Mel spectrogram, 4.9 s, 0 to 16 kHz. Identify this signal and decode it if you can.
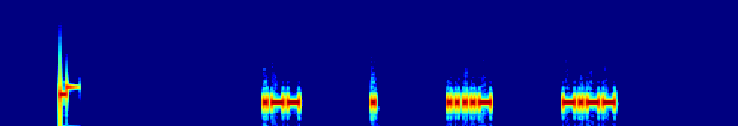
Morse code, heard as a keyed tone, about 42 wpm, spaced as for 15 wpm, 700 Hz. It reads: WE4Y
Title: USA Call Signs - 6x Character Spacing - 45wpm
